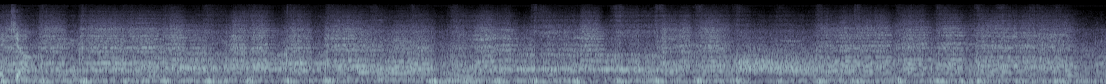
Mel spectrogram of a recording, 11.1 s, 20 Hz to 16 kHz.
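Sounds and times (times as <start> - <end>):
marching band brass: 0.0 - 11.0
stadium crowd cheering: 0.0 - 11.0.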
